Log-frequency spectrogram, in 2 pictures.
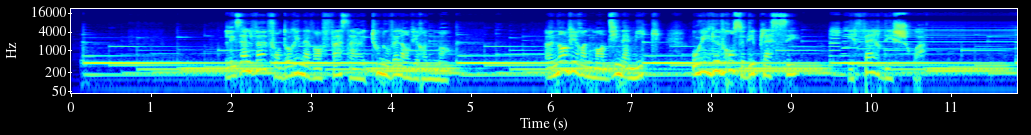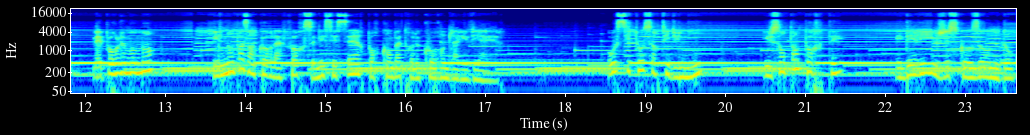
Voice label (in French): Extrait narration documentaire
